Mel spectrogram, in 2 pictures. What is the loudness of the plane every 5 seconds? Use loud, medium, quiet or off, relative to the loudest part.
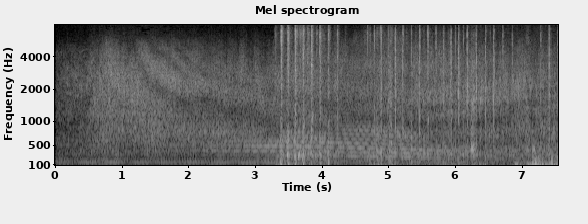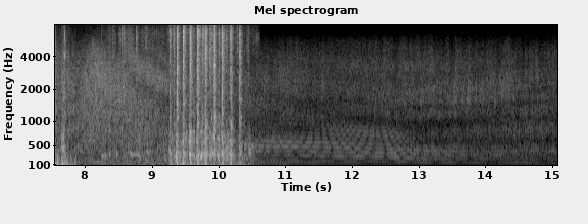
loud, loud, quiet.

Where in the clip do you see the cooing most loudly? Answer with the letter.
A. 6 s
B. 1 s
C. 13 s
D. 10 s
D.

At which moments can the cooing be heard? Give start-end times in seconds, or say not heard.
3.2-10.5.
